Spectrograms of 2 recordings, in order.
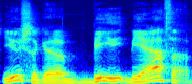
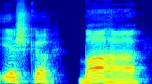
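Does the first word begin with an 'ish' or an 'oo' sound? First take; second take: oo; ish. First: It is read as spelled, starting with 'oo'. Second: It is said as 'ishka baha', starting with 'ish'. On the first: The speaker calls it wrong. "It looks like" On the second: The speaker calls it right. "it's pronounced properly"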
